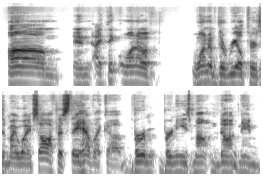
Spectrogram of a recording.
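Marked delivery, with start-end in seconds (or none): none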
